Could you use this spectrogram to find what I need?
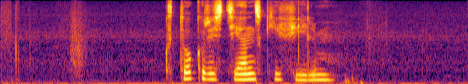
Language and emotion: Russian, neutral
